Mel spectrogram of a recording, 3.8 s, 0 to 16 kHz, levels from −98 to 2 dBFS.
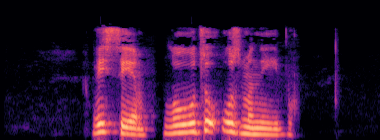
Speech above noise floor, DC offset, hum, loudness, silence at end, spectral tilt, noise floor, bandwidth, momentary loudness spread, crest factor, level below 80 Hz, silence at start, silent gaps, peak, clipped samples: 61 dB; under 0.1%; none; -15 LUFS; 0.9 s; -5.5 dB/octave; -76 dBFS; 7.8 kHz; 8 LU; 16 dB; -56 dBFS; 0.95 s; none; 0 dBFS; under 0.1%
